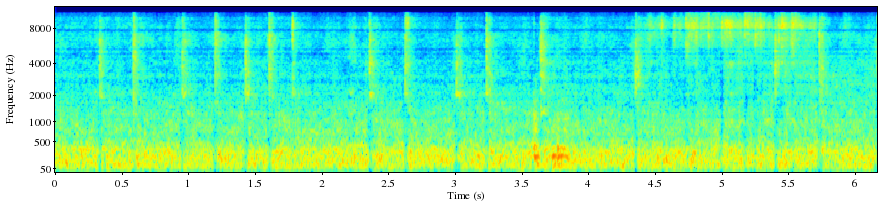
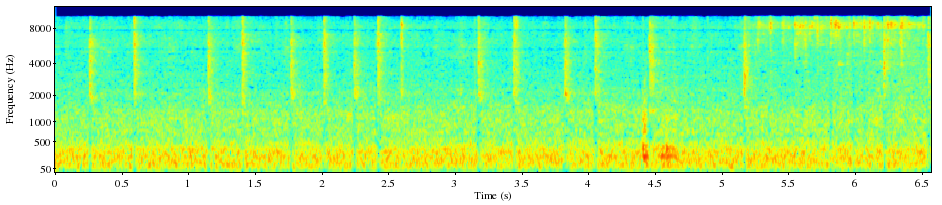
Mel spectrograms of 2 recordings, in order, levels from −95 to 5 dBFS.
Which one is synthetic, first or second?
first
